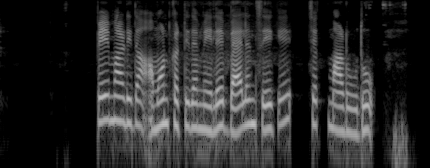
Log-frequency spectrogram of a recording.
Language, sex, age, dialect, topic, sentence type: Kannada, female, 36-40, Coastal/Dakshin, banking, question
